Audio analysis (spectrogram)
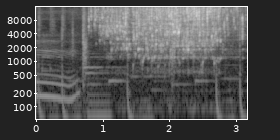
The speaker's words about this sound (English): This is my favorite part. Now I'm going to pour the syrup over the bread and raisins.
